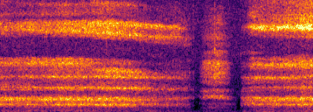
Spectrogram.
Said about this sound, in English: Just breathe into the feeling, wherever it is, whatever it is, and a gentle wind sound on the exhale.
